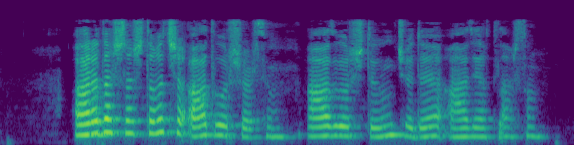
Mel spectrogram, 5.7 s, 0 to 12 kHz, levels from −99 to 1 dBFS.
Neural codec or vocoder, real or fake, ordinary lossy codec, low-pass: none; real; AAC, 64 kbps; 7.2 kHz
